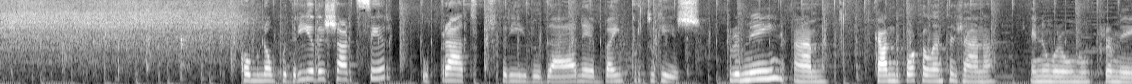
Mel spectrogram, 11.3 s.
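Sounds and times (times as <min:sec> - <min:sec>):
shrimp sizzling in a hot frying pan: 0:00.0 - 0:03.4
speech: 0:02.4 - 0:11.3.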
